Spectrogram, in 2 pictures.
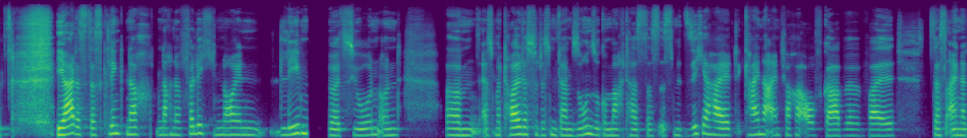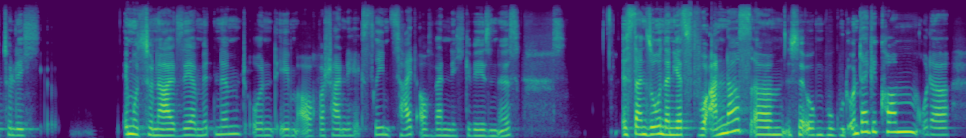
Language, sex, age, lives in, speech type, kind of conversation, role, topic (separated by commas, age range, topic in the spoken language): German, female, 60-64, Germany, conversation, advice, advisor, Wie erlebst du ständige Sorgen und Unsicherheit wegen einer unklaren Zukunft?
